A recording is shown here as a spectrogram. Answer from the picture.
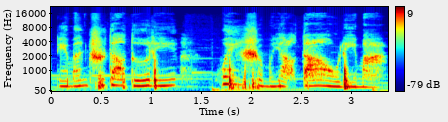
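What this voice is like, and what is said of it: Soft whispering voice. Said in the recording (Chinese): “小声议论起来”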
